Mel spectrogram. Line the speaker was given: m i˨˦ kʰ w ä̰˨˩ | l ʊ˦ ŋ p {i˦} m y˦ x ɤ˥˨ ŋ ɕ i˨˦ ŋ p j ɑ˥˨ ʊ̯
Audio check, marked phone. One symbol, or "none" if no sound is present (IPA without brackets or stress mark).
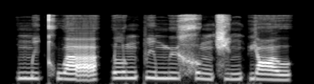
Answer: i˦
